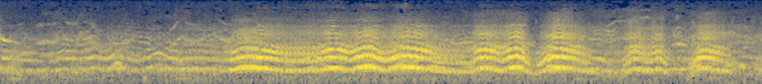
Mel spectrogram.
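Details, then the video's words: Adult king penguins calling close up in a colony with chicks, Right Whale Bay; after a quieter opening, a loud vibrating, wavering trumpet call begins, its pitch rising and dipping in quick repeated undulations, with fainter colony voices behind. "King Penguin. CU Adults Calling. Colony Of Adults And Chicks."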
